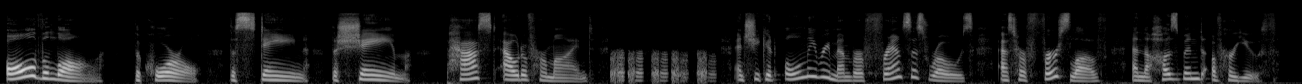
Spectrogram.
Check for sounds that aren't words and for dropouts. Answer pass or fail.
fail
